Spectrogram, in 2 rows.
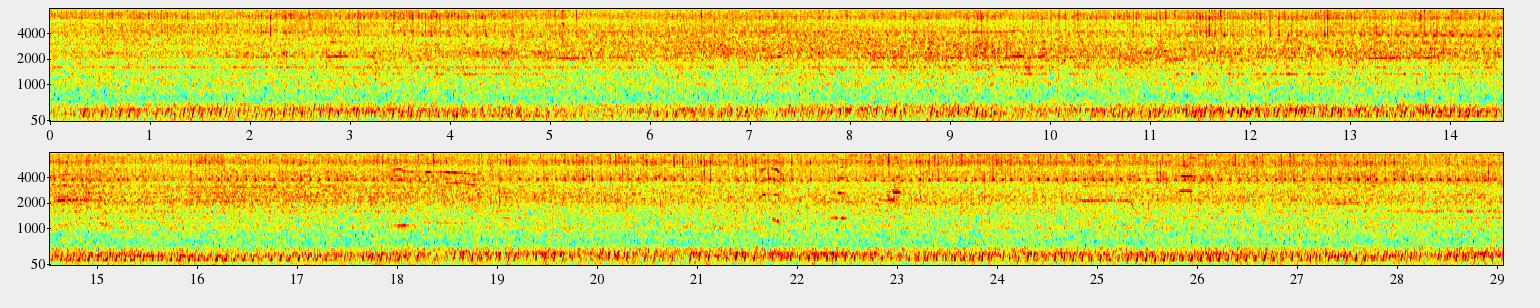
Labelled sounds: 8.9	9.9	killer whale, 3.9 to 4.5 kHz
17.8	19.0	killer whale, 0.73 to 6.7 kHz
21.5	22.0	killer whale, 0.73 to 5.7 kHz
22.2	23.1	killer whale, 0.66 to 6.5 kHz
24.7	26.1	killer whale, 1.2 to 7.3 kHz
27.1	28.0	killer whale, 1.5 to 4.4 kHz

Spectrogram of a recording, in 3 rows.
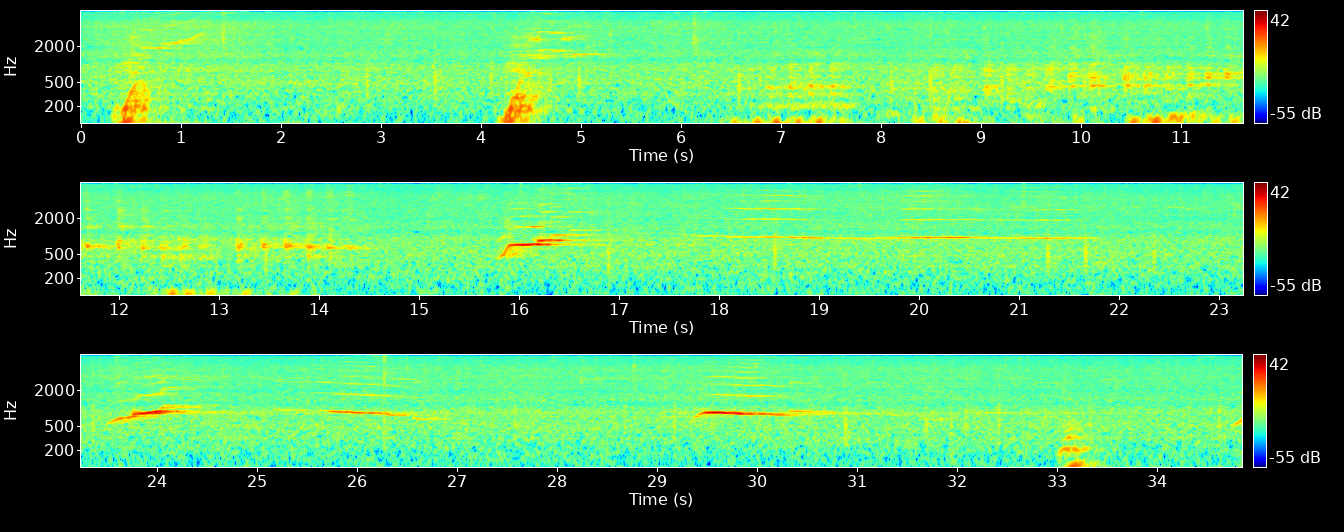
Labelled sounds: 0.6	1.7	humpback whale, 1.8 to 7.7 kHz
4.5	5.2	humpback whale, 1.2 to 3.6 kHz
15.9	16.8	humpback whale, 0.78 to 6.5 kHz
17.7	19.1	humpback whale, 0.88 to 7.9 kHz
19.8	21.4	humpback whale, 0.91 to 5.8 kHz
22.5	22.7	humpback whale, 2.8 to 3.1 kHz
23.6	24.5	humpback whale, 0.78 to 3.6 kHz
25.2	26.6	humpback whale, 0.78 to 8.0 kHz
28.2	28.5	humpback whale, 3.0 to 3.2 kHz
29.4	30.6	humpback whale, 0.78 to 7.9 kHz
33.4	33.7	humpback whale, 2.9 to 3.1 kHz

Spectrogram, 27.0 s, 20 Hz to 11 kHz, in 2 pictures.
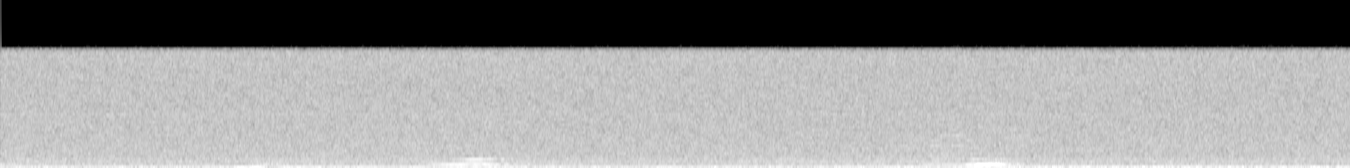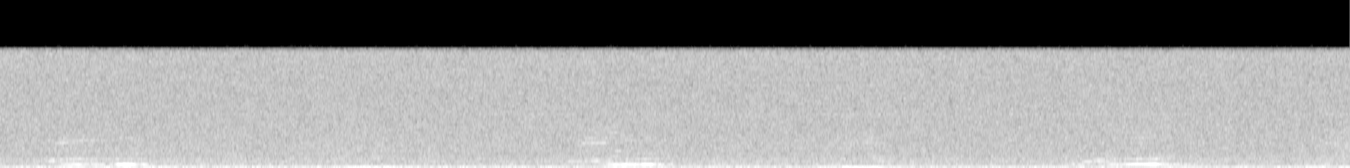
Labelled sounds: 19.3	19.6	humpback whale, 1.6 to 1.8 kHz

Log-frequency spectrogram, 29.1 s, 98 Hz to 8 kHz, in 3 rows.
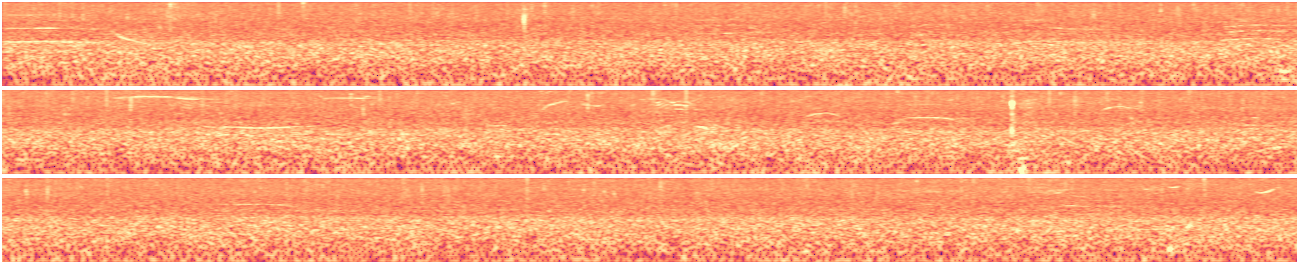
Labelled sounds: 7.6	7.9	killer whale, Bigg's (transient), 2.9 to 3.1 kHz
10.5	12.5	killer whale, Bigg's (transient), 1.0 to 5.7 kHz
15.7	16.0	killer whale, Bigg's (transient), 2.0 to 2.4 kHz
16.4	16.9	killer whale, Bigg's (transient), 1.6 to 3.8 kHz
21.4	21.7	killer whale, Bigg's (transient), 1.8 to 2.0 kHz
27.3	27.6	killer whale, Bigg's (transient), 1.8 to 2.0 kHz

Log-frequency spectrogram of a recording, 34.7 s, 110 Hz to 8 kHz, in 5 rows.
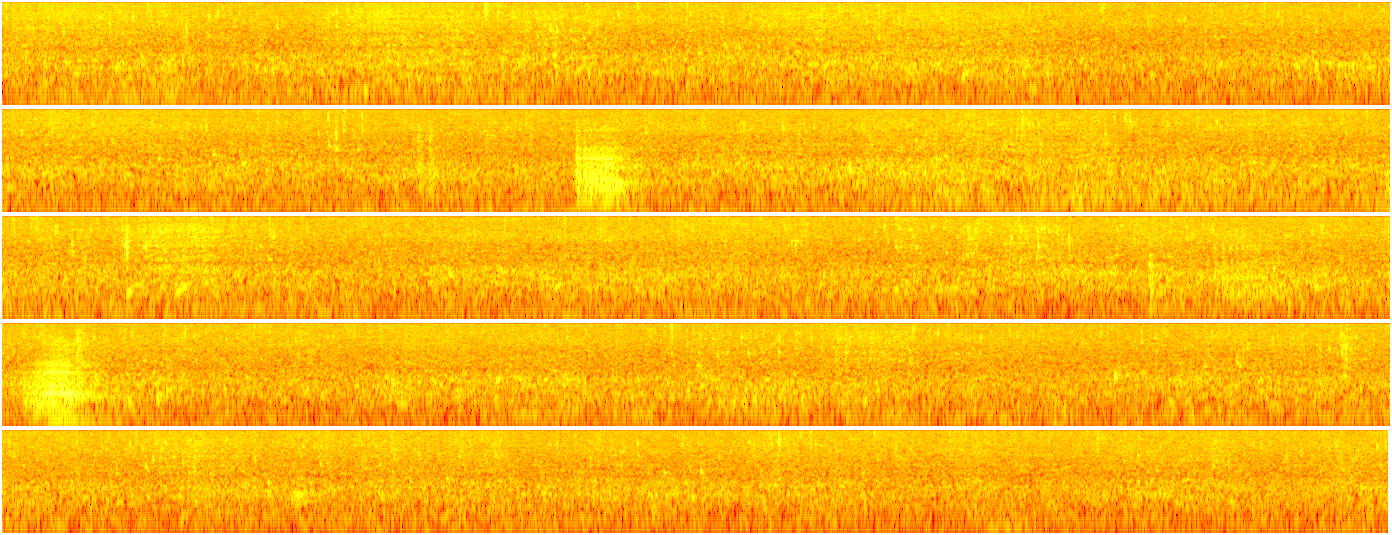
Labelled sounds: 9.8	10.1	croaking sound likely from a nearby submerged object, 0.97 to 1.1 kHz

